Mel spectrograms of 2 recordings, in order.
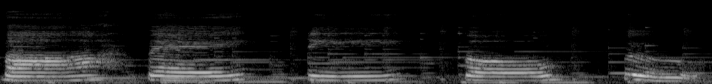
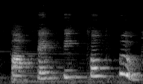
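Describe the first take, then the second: First: The syllables are said at a slow pace. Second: The syllables are said at a fast pace.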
